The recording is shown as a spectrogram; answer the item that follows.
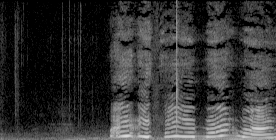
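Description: A woman whimpering in a run of high-pitched, wavering, drawn-out whining cries, starting about a second and a half in, just after having her wisdom teeth pulled.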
